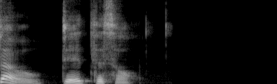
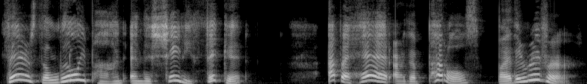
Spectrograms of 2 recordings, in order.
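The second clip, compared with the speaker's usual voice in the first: shouting out; 9 semitones higher than usual. A narrator's reading. Duck showing his new friend around, high calling voice. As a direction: call out favorite spots in a high voice. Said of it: "he shouted out all his".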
